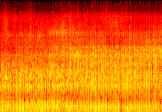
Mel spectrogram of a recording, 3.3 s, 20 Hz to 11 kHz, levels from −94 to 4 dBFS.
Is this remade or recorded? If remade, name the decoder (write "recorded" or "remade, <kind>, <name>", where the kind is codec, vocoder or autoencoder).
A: remade, vocoder, WaveNeXt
